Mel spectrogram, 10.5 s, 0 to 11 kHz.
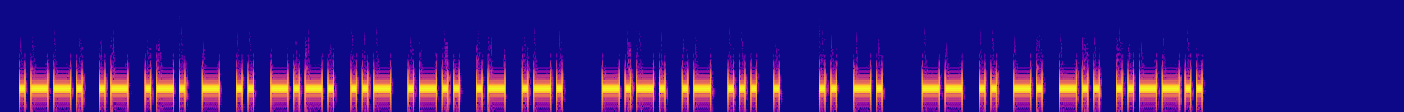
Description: Morse code, heard as a keyed tone, about 28 wpm, 700 Hz. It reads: PARTICULAR CASE IN MIND?
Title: Sentences from Top 1000 Words - Review Part 4 - 28wpm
